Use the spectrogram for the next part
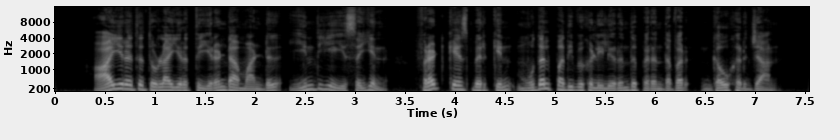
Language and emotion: Tamil, neutral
